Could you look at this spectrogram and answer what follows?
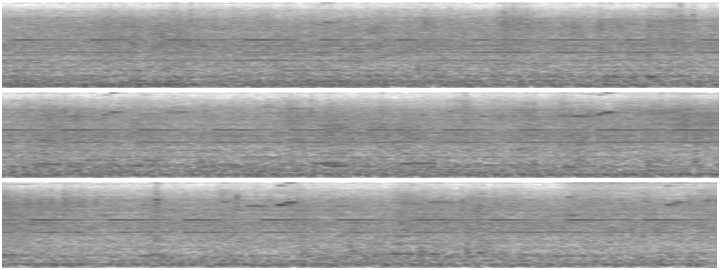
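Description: Freight cars of a passing manifest train, mostly covered hoppers, rolling along the rails: a steady rumble of wheels on track, easing slightly near the end.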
